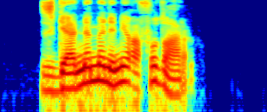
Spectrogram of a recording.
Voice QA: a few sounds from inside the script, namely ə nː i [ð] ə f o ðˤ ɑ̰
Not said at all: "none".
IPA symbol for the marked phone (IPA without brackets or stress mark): ʁ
